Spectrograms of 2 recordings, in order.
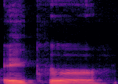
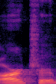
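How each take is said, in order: First: The name has no R and a k sound. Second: The name has an R sound and a ch sound. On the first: The speaker calls it right. "it's Aker... Like one who aches" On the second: The speaker calls it wrong. "Most people pronounce it Archer, but it's not. They add an R to it"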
